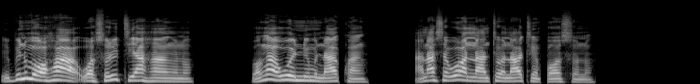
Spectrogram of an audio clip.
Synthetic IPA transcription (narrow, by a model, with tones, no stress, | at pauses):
e˨bi˦nũ˦m˨wɔ˨ɦɔ˦a˨wʔɔ̰˨sɔ˨ɾi˦tʰi˨˦a˦ɦã˦n˦nʊ̃˦ | wʔɔ̰˨nã˦a˨wɔ˦˨nĩ˦mnãː˨˦kʷʰã˦n | a̰˨nãː˦sɛ˦wɔ˦˨nã˨n̩˨tʰɪ˦wɔ˨nãː˨˦tʰɪ̃˨m˨pʰɔ̃˨˦n̩˦sʊ˨nʊ̃˦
